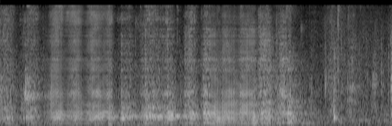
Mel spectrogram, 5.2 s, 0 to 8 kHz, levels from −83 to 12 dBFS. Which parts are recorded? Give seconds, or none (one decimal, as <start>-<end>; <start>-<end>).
0.0-0.6; 1.5-2.8; 3.4-5.2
